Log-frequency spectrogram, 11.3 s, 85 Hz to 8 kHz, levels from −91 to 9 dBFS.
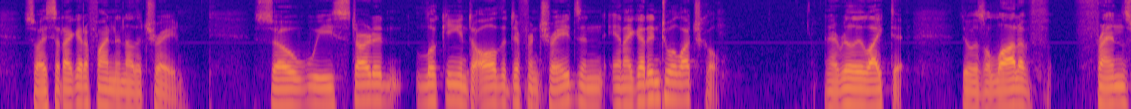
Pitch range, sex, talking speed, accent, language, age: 95-110 Hz, male, 185 wpm, American, English, 30-49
